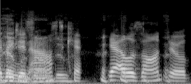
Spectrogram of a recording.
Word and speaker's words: Elizondo: And why they didn't ask the former minister, I always say his name wrong, Luis Eldorado? Like, why they didn't ask him? Yeah, Elizondo.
